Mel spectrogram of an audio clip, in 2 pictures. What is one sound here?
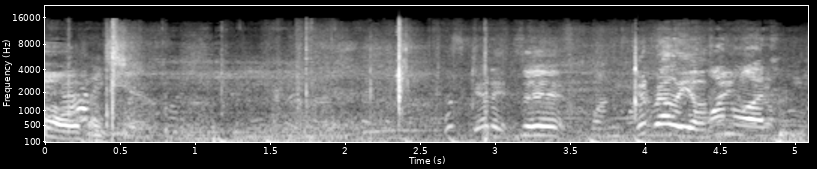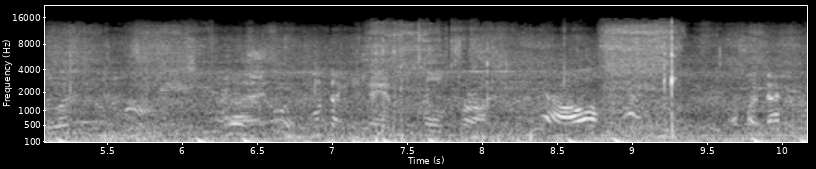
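A young woman talks casually nearby.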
